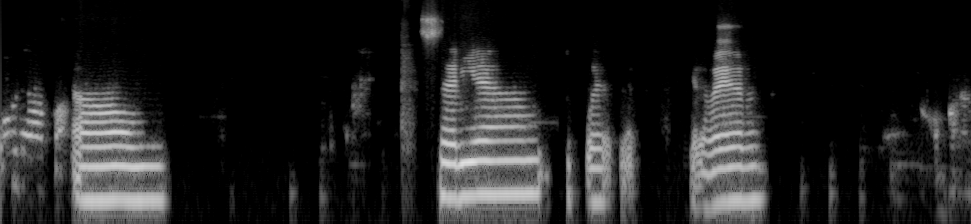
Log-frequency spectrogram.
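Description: A woman speaks slowly and drawn out over an online call.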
